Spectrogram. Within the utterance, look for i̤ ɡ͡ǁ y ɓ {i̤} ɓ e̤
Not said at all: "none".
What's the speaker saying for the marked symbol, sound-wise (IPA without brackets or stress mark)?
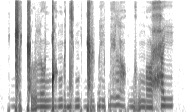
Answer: i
